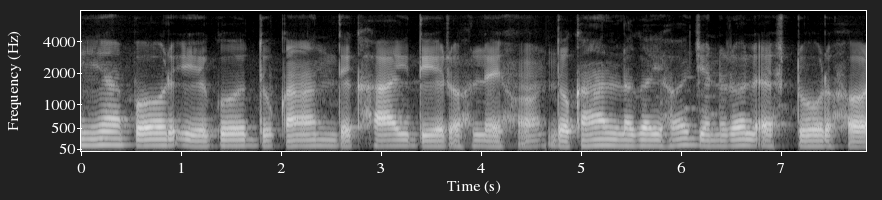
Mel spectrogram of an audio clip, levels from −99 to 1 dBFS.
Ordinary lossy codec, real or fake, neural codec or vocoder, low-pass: none; real; none; 7.2 kHz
